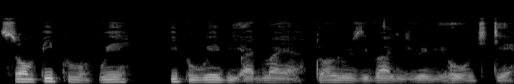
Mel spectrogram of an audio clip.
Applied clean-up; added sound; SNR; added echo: none; none; none; none.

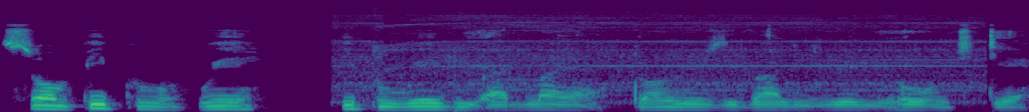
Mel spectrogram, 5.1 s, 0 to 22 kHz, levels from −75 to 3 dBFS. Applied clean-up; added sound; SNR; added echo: none; Domestic sounds, home sounds; 16 dB; none.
